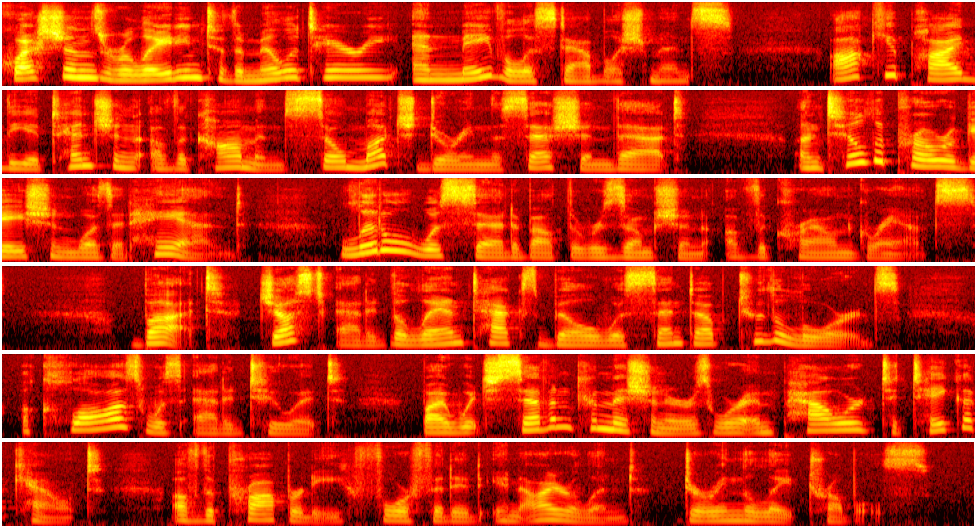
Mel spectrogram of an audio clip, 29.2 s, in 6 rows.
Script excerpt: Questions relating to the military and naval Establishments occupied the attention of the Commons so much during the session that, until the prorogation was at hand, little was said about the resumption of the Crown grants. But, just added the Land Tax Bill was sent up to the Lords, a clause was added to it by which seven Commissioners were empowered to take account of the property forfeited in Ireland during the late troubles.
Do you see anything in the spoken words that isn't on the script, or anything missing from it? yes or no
no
